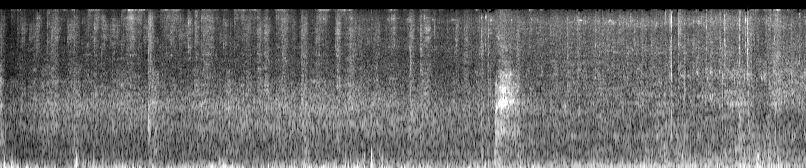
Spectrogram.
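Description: Wind rumbling on a handheld phone's microphone, with small handling knocks. A low steady hum joins in during the second half.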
